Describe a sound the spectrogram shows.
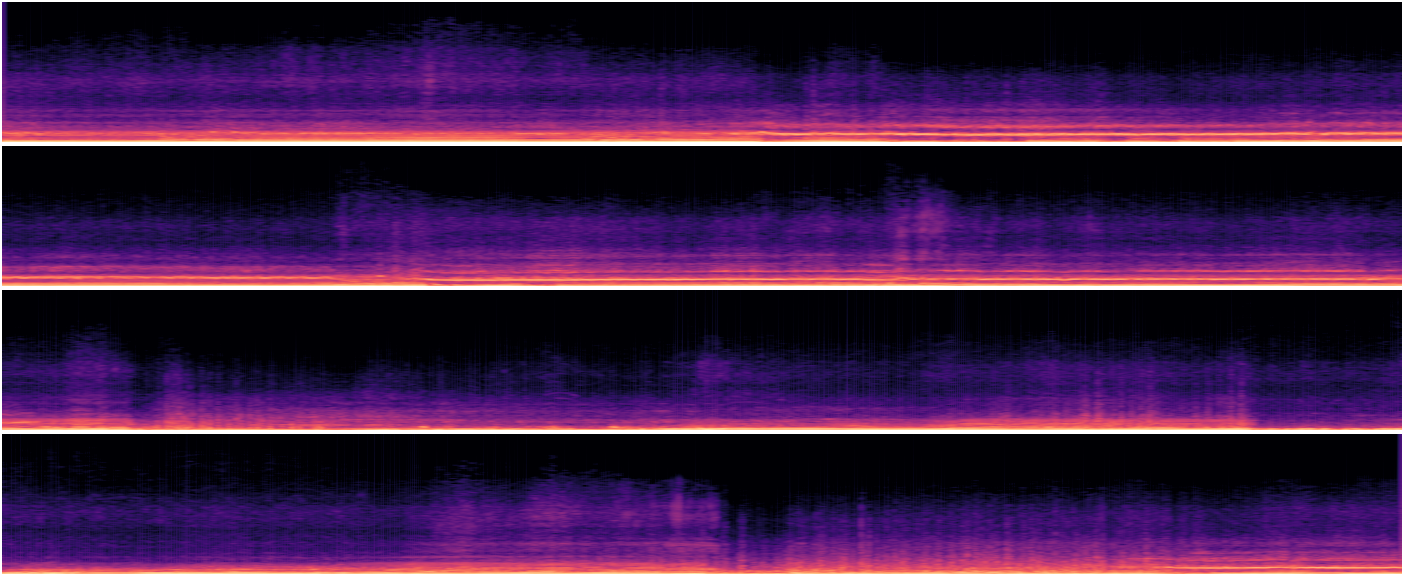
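A car engine roars loudly, revving up and down again and again.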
